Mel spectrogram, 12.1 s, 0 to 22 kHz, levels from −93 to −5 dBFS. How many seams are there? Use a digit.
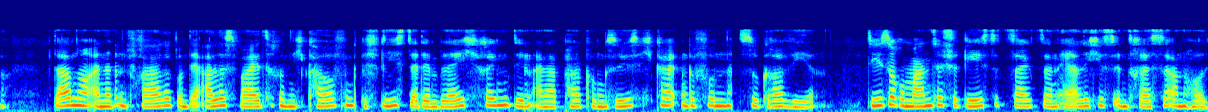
5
